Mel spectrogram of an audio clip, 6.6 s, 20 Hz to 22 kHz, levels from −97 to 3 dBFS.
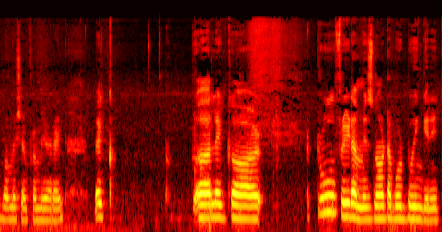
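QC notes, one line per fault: Nothing to flag here; the speech comes through without any problem I could hear.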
